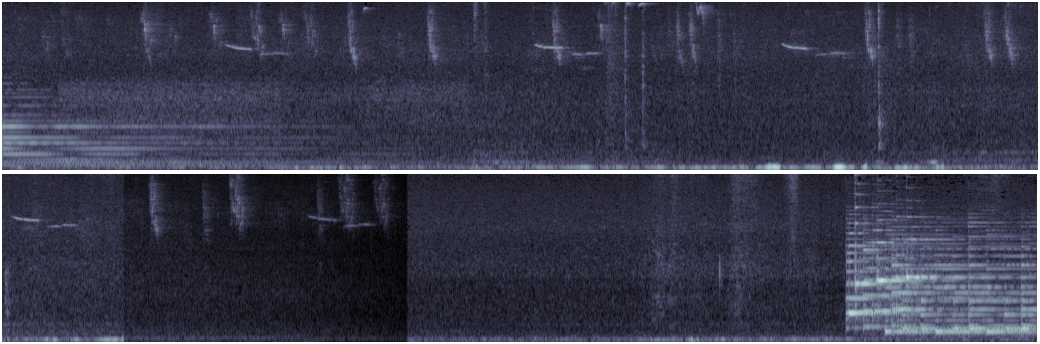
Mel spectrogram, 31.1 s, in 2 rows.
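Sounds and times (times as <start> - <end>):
small birds chirping: 0.0 - 21.5.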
